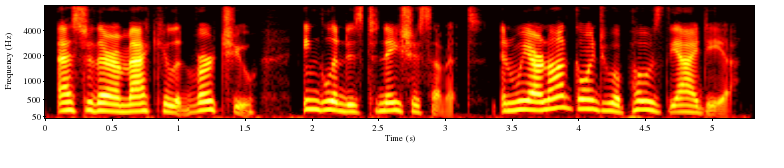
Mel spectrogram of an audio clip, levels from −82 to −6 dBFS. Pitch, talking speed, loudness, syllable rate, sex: 200 Hz, 215 wpm, -21 LUFS, 6.7 syllables/s, female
